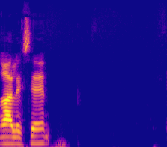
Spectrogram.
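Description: A man speaking for about the first second, then the sound cuts off to dead silence.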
